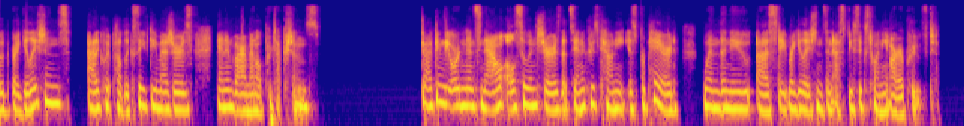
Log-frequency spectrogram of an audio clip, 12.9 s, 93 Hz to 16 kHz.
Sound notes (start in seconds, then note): 4.4 pause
